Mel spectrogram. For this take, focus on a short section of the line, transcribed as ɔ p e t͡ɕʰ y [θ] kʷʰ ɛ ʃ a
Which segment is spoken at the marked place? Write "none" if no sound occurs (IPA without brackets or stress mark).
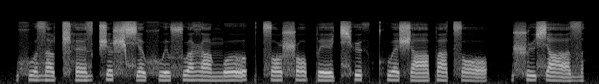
θ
